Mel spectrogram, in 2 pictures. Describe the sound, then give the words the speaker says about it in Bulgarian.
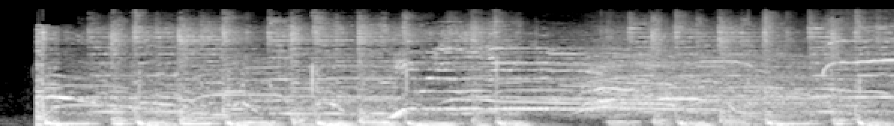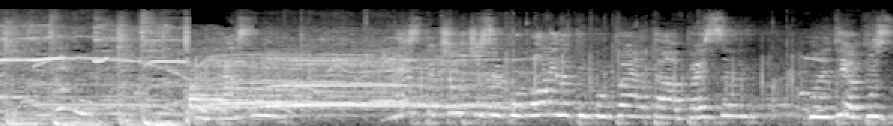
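A loud, lively party crowd cheers and shouts nonstop inside a packed venue, voices overlapping with whoops over a thumping, steady music beat throughout. “Така че ето малко атмосфера от заведението”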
